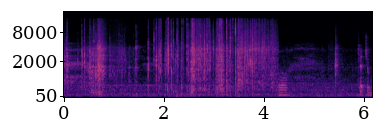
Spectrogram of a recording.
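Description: Crisp packet crinkling as ready salted crisps are shaken out of it onto a plate, for about four seconds before it stops.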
